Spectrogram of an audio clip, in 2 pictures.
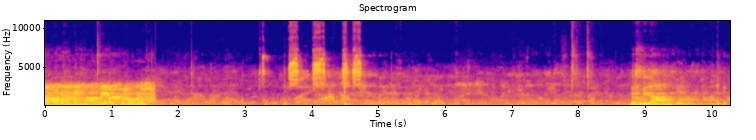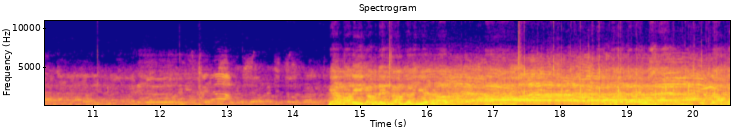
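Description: A crowd cheers and chatters outdoors.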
